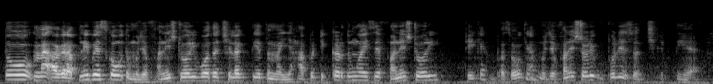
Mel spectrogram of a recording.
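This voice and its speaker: A man teaching in a chatty, casual way, his voice husky and his throat scratchy, as if he is a bit under the weather. He often says "okay" and reads the English lines slowly. The recording is dull and lo-fi. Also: fairly high pitch, expressive. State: scratchy throat, heavy-headed. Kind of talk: casual Hindi worksheet walkthrough.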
